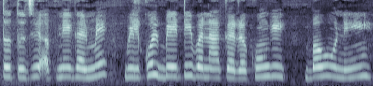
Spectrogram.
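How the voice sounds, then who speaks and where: A woman's voice: very high voice, steady tone, moderate pace. A woman voicing a middle-aged mother-in-law who talks in a homely, affectionate, talkative way in a cartoon story.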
